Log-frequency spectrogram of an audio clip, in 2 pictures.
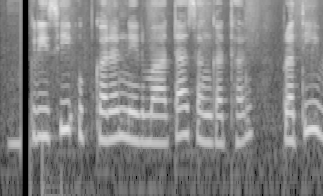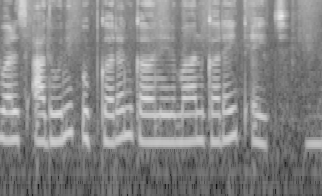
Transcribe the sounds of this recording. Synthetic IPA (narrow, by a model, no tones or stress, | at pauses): kɾisiʔupkəɾənːiɾmat̪asəŋɡəʈʰən | pɾət̪iʋəɾsa̰d̪ʱunikupkəɾənkəniɾmankəɾəjt̪əjt͡ʃʰ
